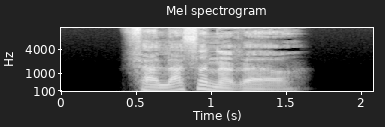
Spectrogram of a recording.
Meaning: inflection of verlassen: 1. strong/mixed nominative masculine singular comparative degree 2. strong genitive/dative feminine singular comparative degree 3. strong genitive plural comparative degree
- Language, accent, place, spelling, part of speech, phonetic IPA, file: German, Germany, Berlin, verlassenerer, adjective, [fɛɐ̯ˈlasənəʁɐ], De-verlassenerer.ogg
